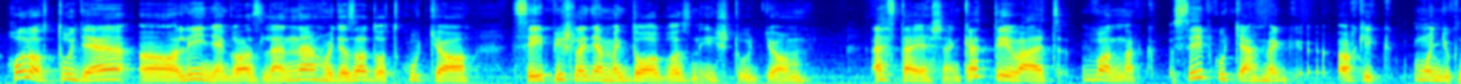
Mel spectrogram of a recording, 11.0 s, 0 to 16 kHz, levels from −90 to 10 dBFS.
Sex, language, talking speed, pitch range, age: female, Hungarian, 150 wpm, 160-210 Hz, 20-39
